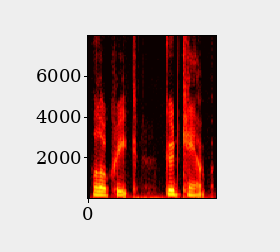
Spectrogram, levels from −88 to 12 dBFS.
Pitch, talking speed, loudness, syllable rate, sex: 180 Hz, 105 wpm, -19 LUFS, 4.0 syllables/s, female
